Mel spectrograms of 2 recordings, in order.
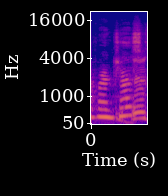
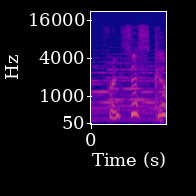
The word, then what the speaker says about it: Franziska: I always hear people call her Francesca. There's no C! Everyone keeps calling her Francesca. Franziska Von Karma.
